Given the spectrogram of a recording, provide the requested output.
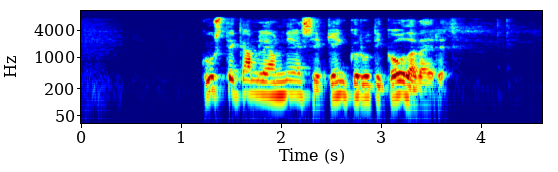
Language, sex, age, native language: Icelandic, male, 40-49, Icelandic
